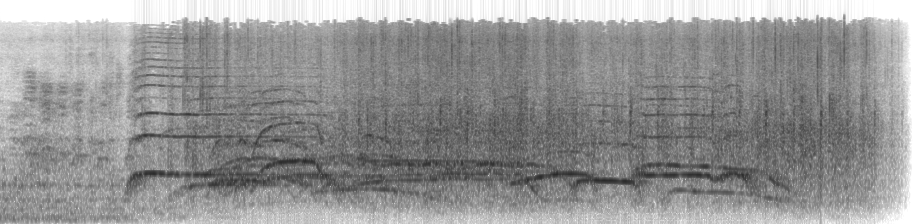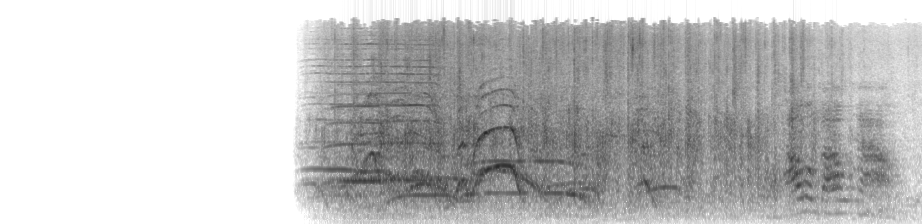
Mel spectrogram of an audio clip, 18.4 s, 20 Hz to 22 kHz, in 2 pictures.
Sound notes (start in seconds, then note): 1.3 audience laughter and applause; 12.2 audience applause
